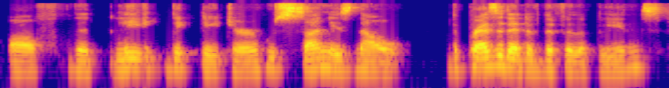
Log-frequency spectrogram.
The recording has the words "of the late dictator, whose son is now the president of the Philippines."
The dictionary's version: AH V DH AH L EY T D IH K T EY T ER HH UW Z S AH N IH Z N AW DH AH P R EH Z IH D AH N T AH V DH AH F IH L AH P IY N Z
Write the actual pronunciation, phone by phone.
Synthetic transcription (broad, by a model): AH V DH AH L EY T D IH K T EY T ER HH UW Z S AH N IH Z N AW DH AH P R EH Z IH D AH N T AH V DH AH F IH L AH P IY N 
